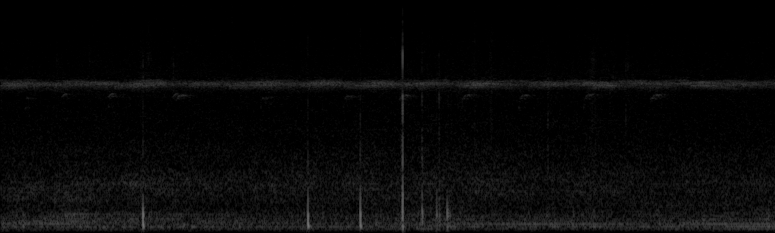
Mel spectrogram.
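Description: Faint, steady high-pitched insect trill, like crickets in autumn woods, with a few sharp clicks or snaps scattered through the middle.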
